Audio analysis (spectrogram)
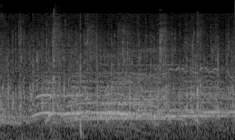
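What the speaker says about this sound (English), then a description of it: "Crowd loving that." A crowd at a disc golf tournament round in Des Moines applauds and cheers an ace, a steady wash of clapping and voices heard from a distance across the course, with a commentator talking over it.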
